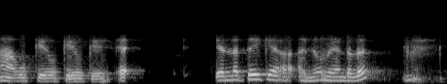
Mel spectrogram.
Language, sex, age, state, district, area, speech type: Malayalam, female, 45-60, Kerala, Alappuzha, rural, conversation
